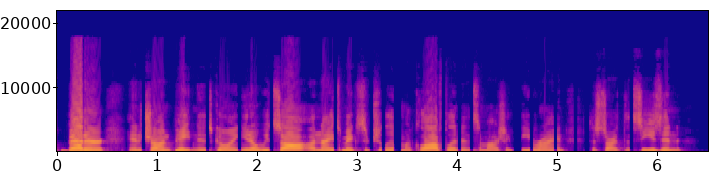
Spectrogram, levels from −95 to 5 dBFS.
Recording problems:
distortion; slight; 2% of the sound clipped
choppy; very; 11% of the speech affected

